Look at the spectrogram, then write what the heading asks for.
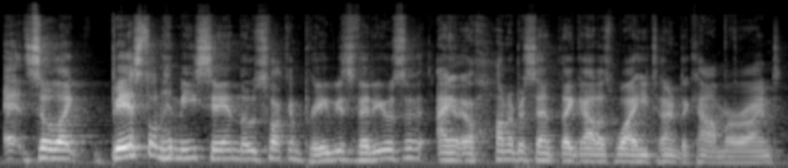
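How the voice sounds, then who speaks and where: A man's voice: mid-range voice, fast talker. An Irish man streaming a casual reaction chat, sarcastic, swearing often and laughing a lot.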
